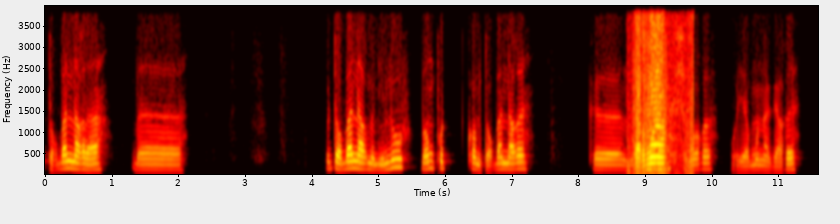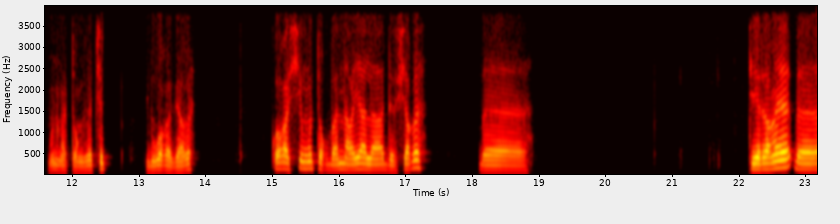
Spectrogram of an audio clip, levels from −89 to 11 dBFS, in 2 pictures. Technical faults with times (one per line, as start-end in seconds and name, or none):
8.73-9.73 mu-law and A-law mixed up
